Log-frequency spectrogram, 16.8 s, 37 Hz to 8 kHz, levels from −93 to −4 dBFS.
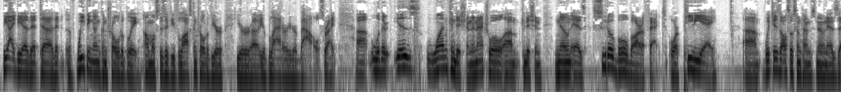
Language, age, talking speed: English, 30-49, 170 wpm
